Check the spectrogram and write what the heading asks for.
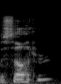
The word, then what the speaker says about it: Shotter: Sam Sotter? If you prefer it that way, certainly. I've always pronounced it Sam Shutter myself.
